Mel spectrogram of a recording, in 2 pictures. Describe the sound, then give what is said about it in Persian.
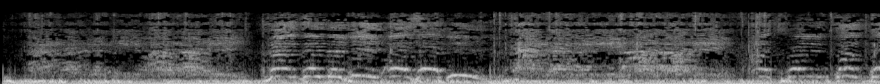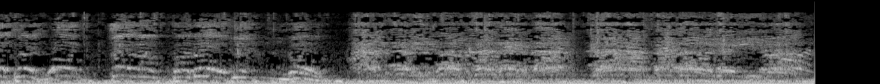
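A crowd of Iranians joined hand in hand in a long human chain in rainy Wellington chants loudly in unison, their voices rising and falling in repeated rhythmic phrases without a break. “تعداد قابل توجهی از ایرانیان ساکن ولینگتون، پایتخت نیوزیلند، با وجود هوای بارانی دست در دست هم در صفی طولانی فریاد زدند:”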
